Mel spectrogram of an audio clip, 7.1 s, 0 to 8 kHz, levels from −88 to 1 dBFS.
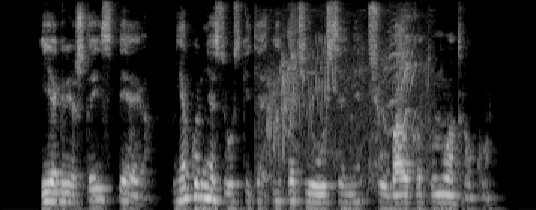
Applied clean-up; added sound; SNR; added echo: none; Bird; 12 dB; reverberation time 0.2 s.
